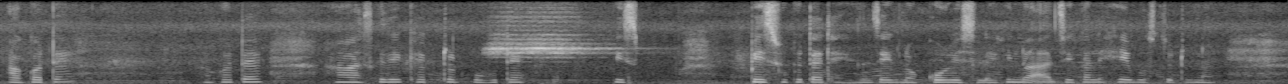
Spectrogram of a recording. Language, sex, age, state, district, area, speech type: Assamese, female, 18-30, Assam, Goalpara, urban, spontaneous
